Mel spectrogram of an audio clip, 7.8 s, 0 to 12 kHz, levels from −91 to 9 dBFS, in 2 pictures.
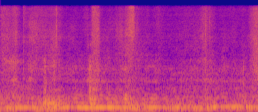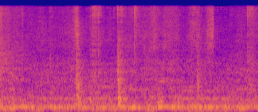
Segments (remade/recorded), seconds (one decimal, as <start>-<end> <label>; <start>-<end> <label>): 0.0-4.4 remade; 4.4-5.8 recorded; 5.8-6.6 remade; 6.6-7.3 recorded; 7.3-7.8 remade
